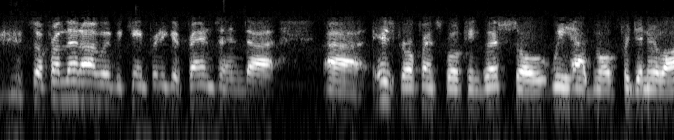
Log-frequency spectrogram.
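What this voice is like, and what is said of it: Usual voice. Nothing is said of it.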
